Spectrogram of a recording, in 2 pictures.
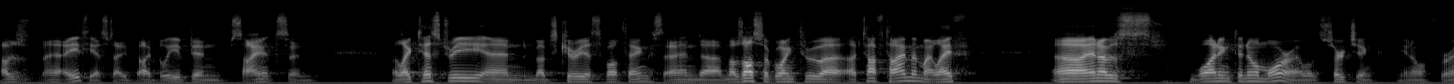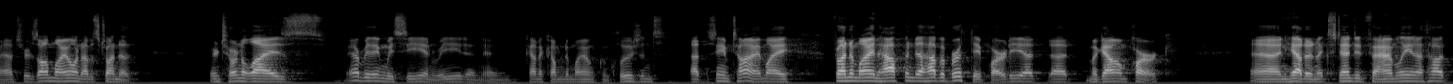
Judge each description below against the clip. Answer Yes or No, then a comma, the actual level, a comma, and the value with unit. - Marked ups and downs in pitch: Yes, wide, 5.9 semitones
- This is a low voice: Yes, low, 120 Hz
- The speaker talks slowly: No, average, 200 wpm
